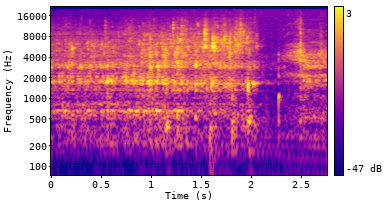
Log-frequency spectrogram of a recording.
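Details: Bathroom sink faucet in a 2012 Rockwood RV during plumbing testing: smooth, steady hiss of hot and cold water running, no sputter or air bursts; faucet flows normally.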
